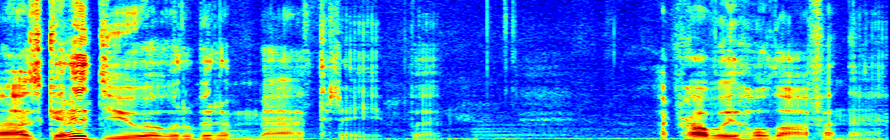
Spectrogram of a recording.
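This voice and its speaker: Music plays in the background as a man speaks at a very fast pace in a very deep, low pitch. His voice has very wide pitch swings and big swings in loudness. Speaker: streamer. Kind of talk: casual chat. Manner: halting, many fillers and restarts.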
